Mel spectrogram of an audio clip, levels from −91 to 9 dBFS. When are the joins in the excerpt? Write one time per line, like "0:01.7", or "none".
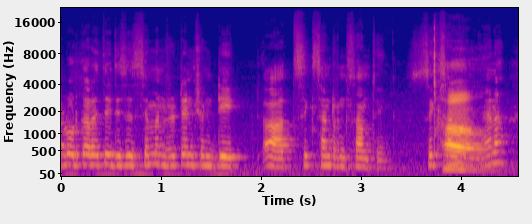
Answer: none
